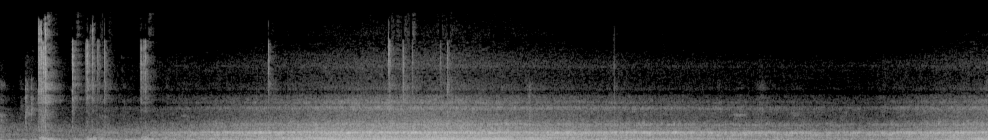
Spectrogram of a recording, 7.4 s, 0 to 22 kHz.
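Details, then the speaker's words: BMW electric radiator fan on an LS-swapped BMW E46 during custom cooling setup: smooth motor whir swelling and easing as it spins up, no rubbing or ticking; first wiring blew instead of pulling, retried; fan works properly. "Okay, so it blows. Interesting. Thought it would pull, so push. Try it again."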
